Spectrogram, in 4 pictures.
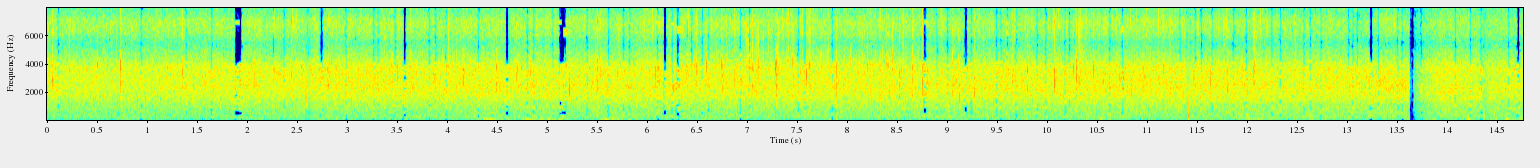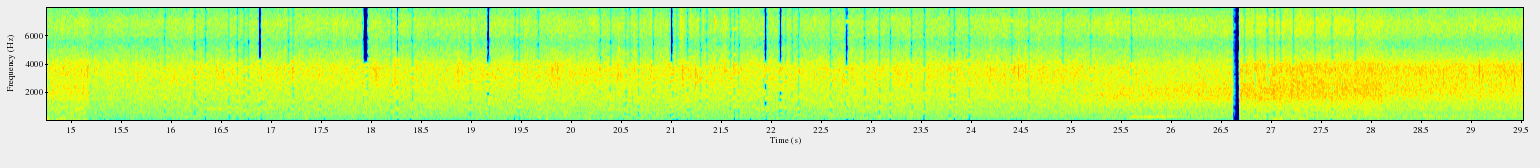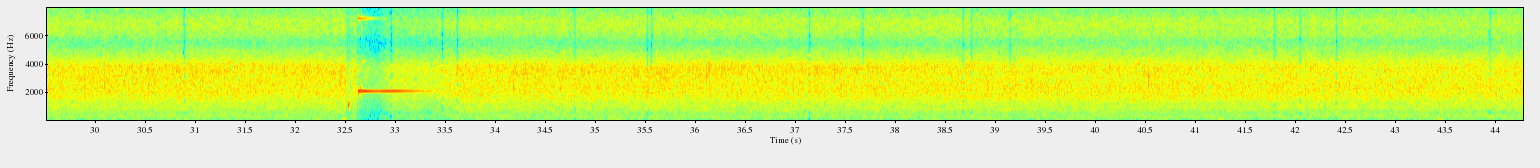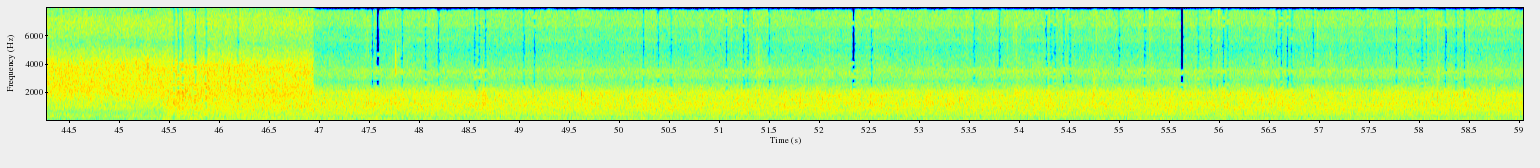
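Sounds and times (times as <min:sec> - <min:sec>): heavy rain on leaves: 0:00.0 - 0:59.0
short high ding: 0:32.5 - 0:33.5.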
